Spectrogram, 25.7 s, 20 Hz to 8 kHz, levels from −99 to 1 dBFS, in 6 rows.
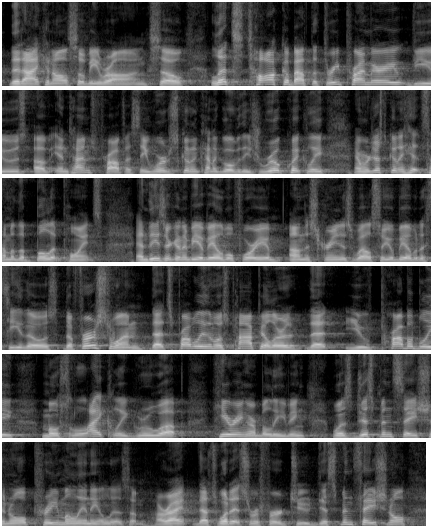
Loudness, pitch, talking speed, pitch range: -28 LUFS, 150 Hz, 210 wpm, 140-175 Hz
